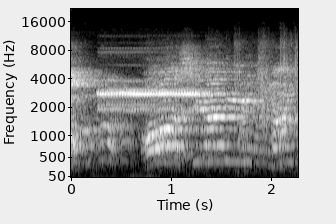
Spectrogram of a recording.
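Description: Electronic timer buzzer sounding one steady, flat tone for about a second, the signal that the bout's time is up, with a man's voice talking over it.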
